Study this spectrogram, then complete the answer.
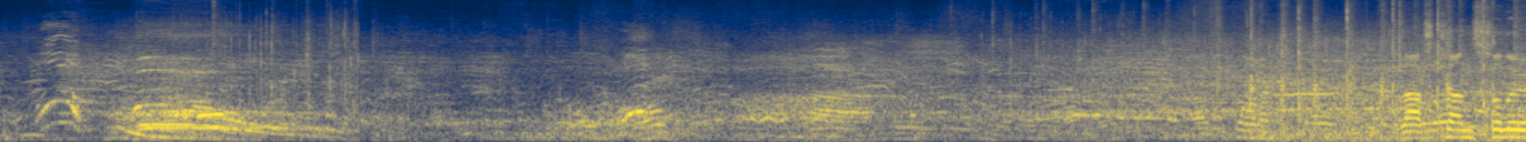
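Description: A crowd of spectators shouts and chants outdoors.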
